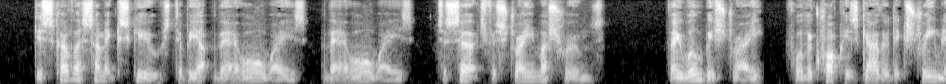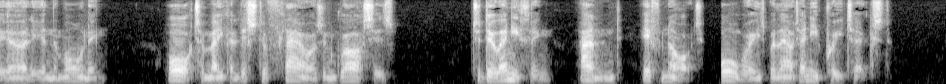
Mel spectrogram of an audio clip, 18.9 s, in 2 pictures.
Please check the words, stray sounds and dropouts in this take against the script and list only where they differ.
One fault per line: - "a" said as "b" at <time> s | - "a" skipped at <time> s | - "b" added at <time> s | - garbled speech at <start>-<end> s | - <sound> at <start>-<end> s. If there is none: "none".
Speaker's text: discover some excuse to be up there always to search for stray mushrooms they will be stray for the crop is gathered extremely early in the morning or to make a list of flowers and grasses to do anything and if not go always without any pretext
- "there always" added at 3.2 s
- "go" skipped at 16.5 s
